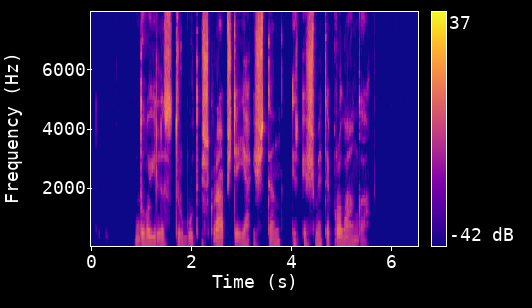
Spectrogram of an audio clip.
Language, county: Lithuanian, Kaunas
